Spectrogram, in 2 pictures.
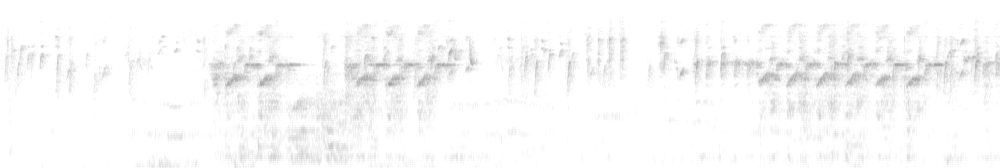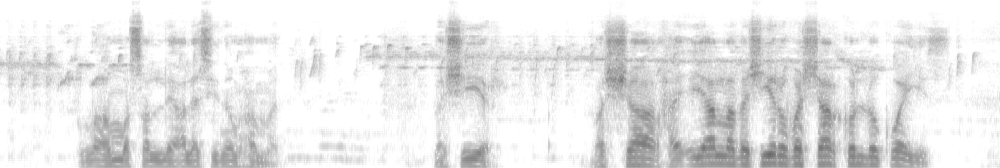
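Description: Small birds twitter and chirp rapidly close by.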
